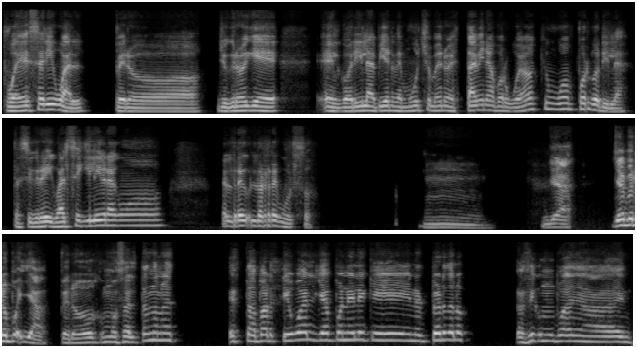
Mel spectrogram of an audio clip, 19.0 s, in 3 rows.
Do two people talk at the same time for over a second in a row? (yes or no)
no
